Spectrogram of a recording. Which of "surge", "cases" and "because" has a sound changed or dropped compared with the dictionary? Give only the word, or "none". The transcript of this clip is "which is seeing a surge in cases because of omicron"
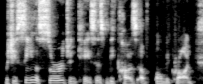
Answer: none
